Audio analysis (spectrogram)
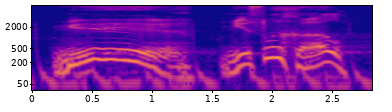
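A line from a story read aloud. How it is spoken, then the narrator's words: Slow drawl after pause. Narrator (Russian): после долгой паузы протянул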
